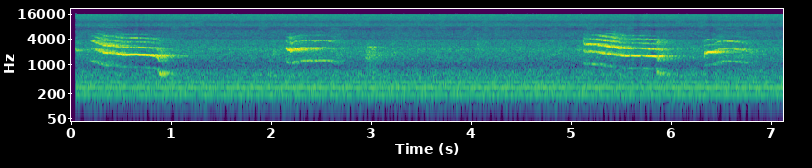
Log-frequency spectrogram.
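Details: Kittens named Reese and Heath giving repeated high mewing cries, downward-sliding harmonic meows in two bursts separated by a few seconds, with a steady low electrical hum throughout.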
